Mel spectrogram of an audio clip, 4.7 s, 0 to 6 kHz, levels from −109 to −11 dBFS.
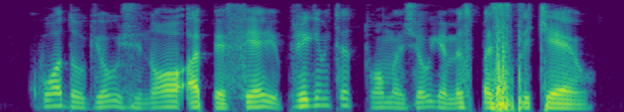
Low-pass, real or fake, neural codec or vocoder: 5.4 kHz; real; none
